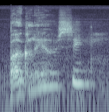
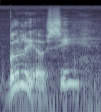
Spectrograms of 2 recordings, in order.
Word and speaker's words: Bugliosi: I probably have called him in the past Bugliosi. He's a kind of a bug to me, but it's actually pronounced Bugliosi, and I've butchered a few things.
